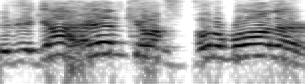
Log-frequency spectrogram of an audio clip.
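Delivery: loud, high-pitched shouting. Narrating a scene, a voice calls out over the comms, shouting over the comms. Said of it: "you hear a ransom shout".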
